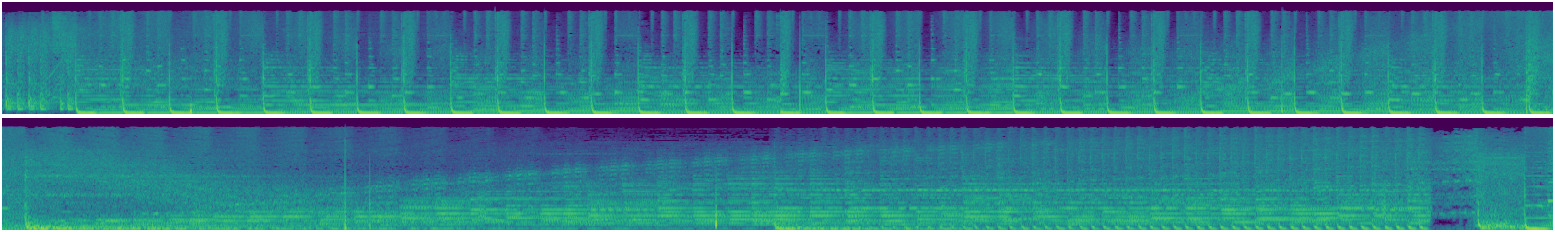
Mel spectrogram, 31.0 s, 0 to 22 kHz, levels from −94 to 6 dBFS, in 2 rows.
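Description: A loud pop hits at 1.88 s, sharp and well above the sound, likely a switching or static spike. At 7.74 s, 40 ms of lost LE Audio frames turn into a brief noisy smear as the decoder fills the gap. Another pop follows at 7.97 s, then more at 12.79 s and 15.24 s, and a double pop between 18.93 and 19.21 s. A 60 ms frame loss smears at 20.28 s, a pop lands at 22.65 s, and a short 20 ms loss comes at 29.32 s.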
